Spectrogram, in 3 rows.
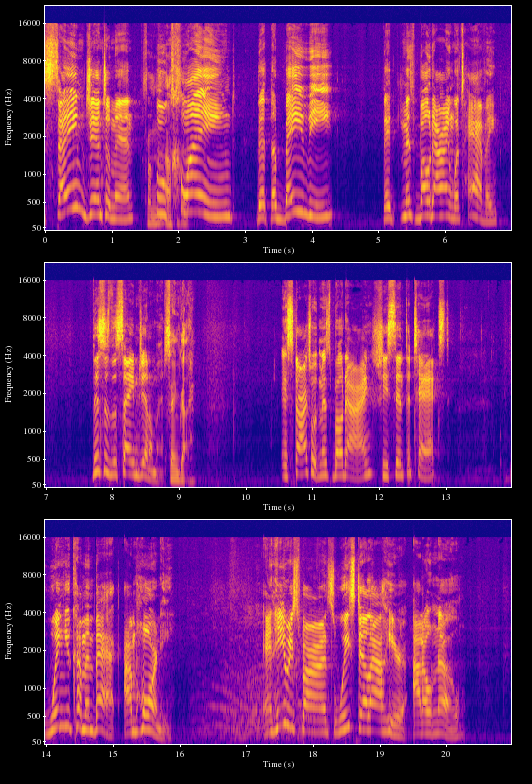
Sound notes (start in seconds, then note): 16.2 audience gasping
